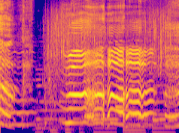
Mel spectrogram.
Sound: crying

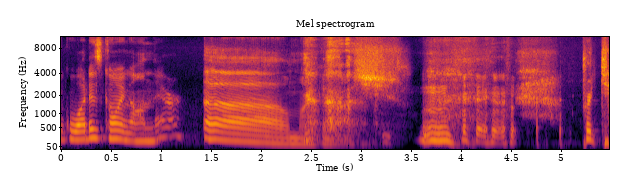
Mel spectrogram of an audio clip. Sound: laughter

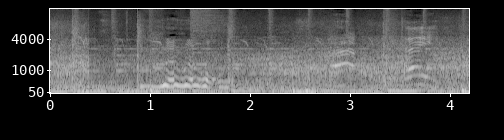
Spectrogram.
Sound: laughing

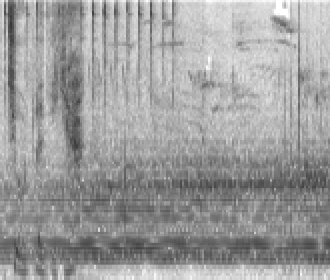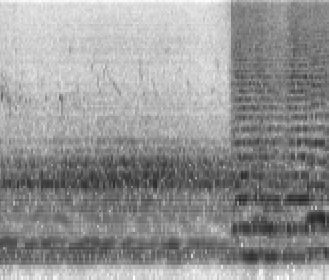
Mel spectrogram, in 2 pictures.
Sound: birds chirping

